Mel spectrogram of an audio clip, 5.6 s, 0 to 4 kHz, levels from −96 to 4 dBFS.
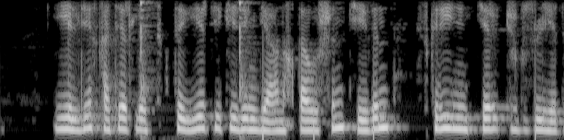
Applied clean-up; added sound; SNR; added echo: classical method spectral subtraction.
